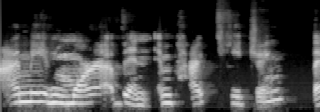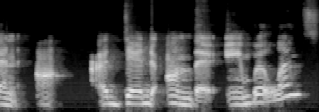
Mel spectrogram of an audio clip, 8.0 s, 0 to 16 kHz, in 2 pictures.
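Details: Adult woman with progressive ataxia of still-undiagnosed type despite many genetic tests; began at age 26; affects nerves, balance and speech, with nerve pain; mainly a wheelchair user; also severe anxiety and depression; ataxic dysarthria.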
